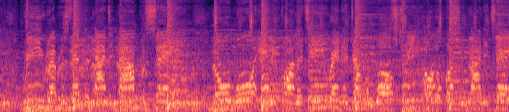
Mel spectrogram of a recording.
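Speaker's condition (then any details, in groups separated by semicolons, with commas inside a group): No condition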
